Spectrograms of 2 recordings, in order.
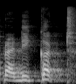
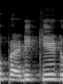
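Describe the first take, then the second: First: "प्रेडिकेट" ending in schwa plus T, not "kate"; correct noun pronunciation. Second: "प्रेडिकेट" ending to rhyme with "late"; common mispronunciation. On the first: Teacher models the right pronunciation for students, "प्रेडिकेट" ending "-kut". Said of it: "इसका pronunciation होता है". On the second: Teacher quotes many people's mistake, "प्रेडिकेट" ending "-kate". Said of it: "कई लोग उसको ... बोल देते हैं". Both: Shown as a demonstration.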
